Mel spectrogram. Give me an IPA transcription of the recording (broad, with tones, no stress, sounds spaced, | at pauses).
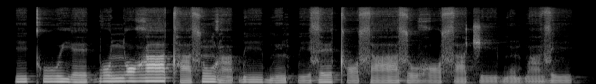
i˨ kʰ uː˨ j eː˨ ɡ͡b o˦ ɲ ɔ˦ ɣ aː˦ tʰ a˨ s ũ˦ ɣ ã˨ ɓ iː˦ b ĩ˨˦ k͡p i˨ z e˦ tʰ ɔ˨ s aː˨˦ z o˨ ɣ ɔ˨ s a˨ t͡ʃ iː˨ b ũ˨ b ã˨ z i˦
